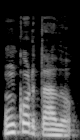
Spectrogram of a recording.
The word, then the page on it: un cortado: European Spanish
